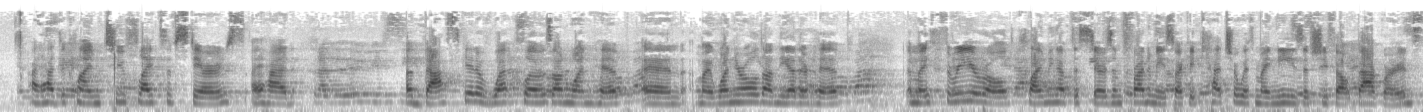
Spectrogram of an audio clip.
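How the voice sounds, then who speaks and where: Noticeable background noise sits behind a woman with a fairly high pitch who speaks in a monotone, flat way at a moderate pace. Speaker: church member. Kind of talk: testimony.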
